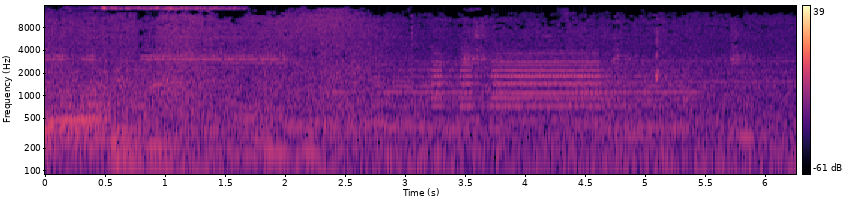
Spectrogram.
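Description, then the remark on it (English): A busy city street with a steady rumble of cars driving by and pedestrians passing, broken by several sustained car horn honks that overlap in the middle of the scene, with faint indistinct voices mixed into the noise. “Cars are driving down the street, other pedestrians pass, chaotic city noise fills your ears.”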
